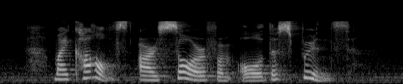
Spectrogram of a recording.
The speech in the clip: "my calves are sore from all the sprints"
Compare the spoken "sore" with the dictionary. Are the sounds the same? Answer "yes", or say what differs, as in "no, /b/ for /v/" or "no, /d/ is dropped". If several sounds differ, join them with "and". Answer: yes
